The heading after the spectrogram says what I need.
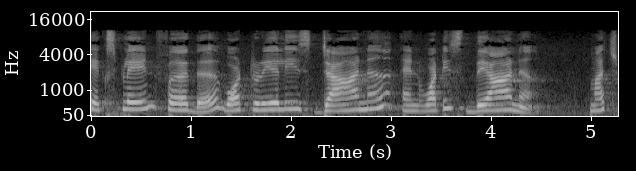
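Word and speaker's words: jhāna: in in English so we put it like j h uh long A and N Jana so we pronounce it also like Jana I don't know at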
